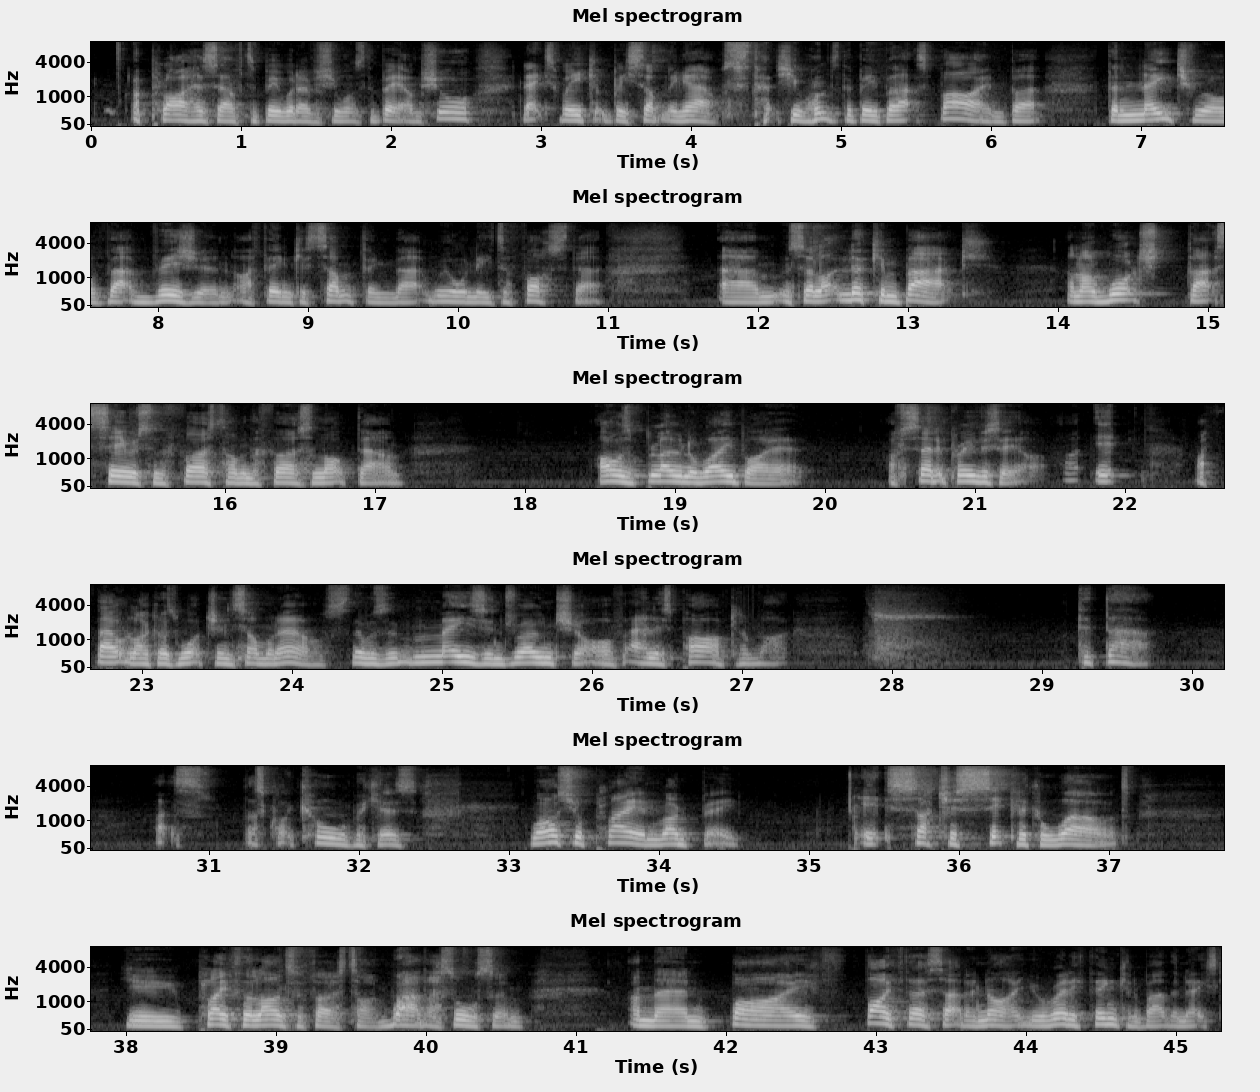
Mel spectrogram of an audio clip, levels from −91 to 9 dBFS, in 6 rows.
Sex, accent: male, British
